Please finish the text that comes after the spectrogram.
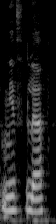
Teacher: سا باریک ہوتا ہے، زبان کی نوک اوپر کے دانتوں سے لگا کے تب پڑھا جاتا ہے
